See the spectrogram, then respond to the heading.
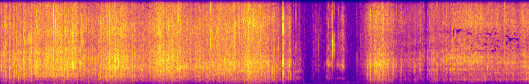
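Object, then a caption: Plastic pouch of sugar sprinkles. A small plastic pouch partly filled with blue sugar sprinkles is held up and shaken and crushed by hand, giving a dense, bright crinkling and rustling with the grains hissing against the plastic. Midway a sharp crackle stands out, the sound briefly drops almost to quiet, then the crinkling and rustling resume at a lower, steady level.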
